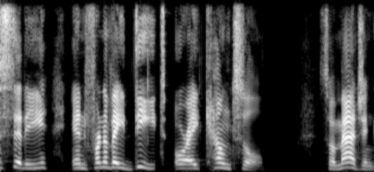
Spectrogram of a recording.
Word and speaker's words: Diet: I know it says diet, but it would have been pronounced Diet.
